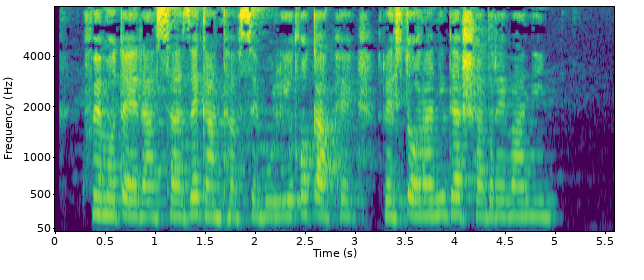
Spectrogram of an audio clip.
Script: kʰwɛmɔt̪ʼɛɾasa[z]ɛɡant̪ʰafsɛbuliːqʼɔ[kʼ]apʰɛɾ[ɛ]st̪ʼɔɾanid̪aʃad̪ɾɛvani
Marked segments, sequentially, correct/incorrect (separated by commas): correct, correct, correct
